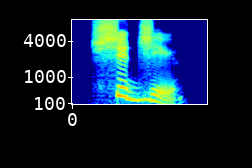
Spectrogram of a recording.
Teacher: The D sound and the Y sound combine to make J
